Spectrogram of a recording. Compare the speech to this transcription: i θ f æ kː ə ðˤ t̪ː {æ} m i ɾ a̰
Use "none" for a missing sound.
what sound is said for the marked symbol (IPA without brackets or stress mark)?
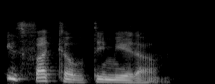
i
